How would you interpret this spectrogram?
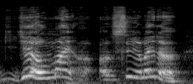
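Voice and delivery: very high, loud, stammering fanboy; Izuku. Acted. Boy waving off his idol, high and flustered. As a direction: squeak a flustered goodbye. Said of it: "And Izuku's like".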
